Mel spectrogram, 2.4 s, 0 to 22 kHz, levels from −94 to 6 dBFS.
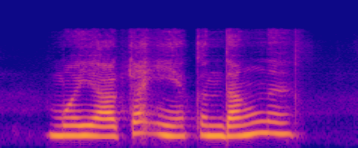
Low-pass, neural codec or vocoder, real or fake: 10.8 kHz; codec, 16 kHz in and 24 kHz out, 0.9 kbps, LongCat-Audio-Codec, fine tuned four codebook decoder; fake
